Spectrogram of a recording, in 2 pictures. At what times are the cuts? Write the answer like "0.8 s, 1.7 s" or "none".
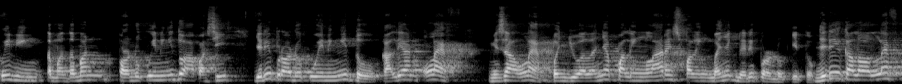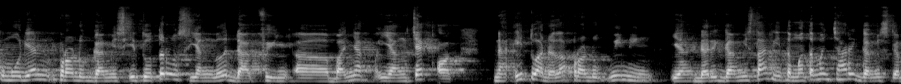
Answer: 8.1 s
